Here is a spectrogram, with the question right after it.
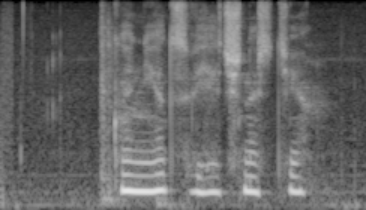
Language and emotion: Russian, sad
